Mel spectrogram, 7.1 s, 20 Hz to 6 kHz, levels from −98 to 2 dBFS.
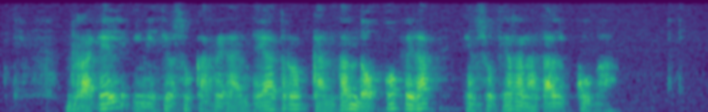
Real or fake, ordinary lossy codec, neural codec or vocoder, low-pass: fake; AAC, 32 kbps; vocoder, 22.05 kHz, 80 mel bands, Vocos; 5.4 kHz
